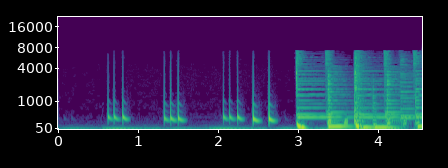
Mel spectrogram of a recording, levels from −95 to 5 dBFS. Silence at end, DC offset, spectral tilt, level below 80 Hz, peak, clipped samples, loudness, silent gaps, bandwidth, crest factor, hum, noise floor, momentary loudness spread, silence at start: 0 s; under 0.1%; -6 dB/octave; -26 dBFS; -2 dBFS; under 0.1%; -22 LUFS; none; 7.6 kHz; 20 dB; none; -42 dBFS; 16 LU; 0.1 s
